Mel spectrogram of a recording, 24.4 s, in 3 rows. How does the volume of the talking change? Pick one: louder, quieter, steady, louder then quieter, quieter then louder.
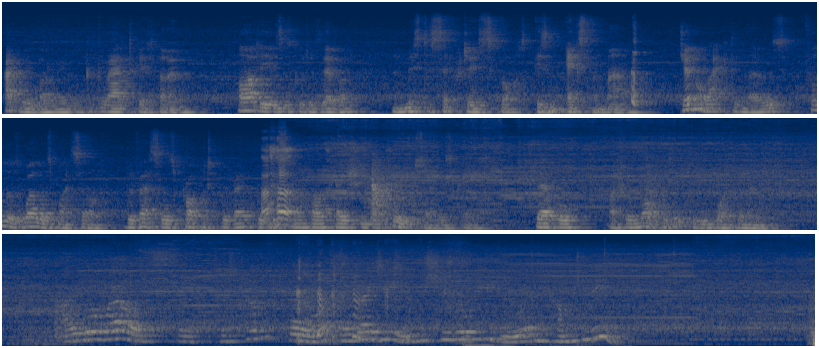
steady.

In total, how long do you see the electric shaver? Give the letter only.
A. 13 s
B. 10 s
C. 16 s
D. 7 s
A.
